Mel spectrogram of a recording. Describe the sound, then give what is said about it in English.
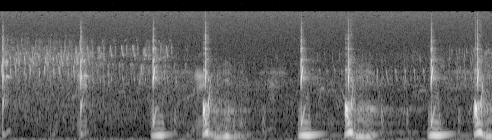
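An American bittern's pumping call: deep, hollow, gulping booms repeating in a steady rhythmic series, prominent, with faint clicks and background noise and no talking. “Yep, that's a bird too, the American bittern, variously called shite poke, stake driver, or thunder pumper.”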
